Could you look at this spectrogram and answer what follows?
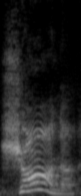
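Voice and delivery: usual speaking voice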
